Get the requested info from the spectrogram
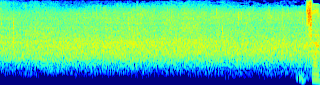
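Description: Heavy thunderstorm rain pouring down steadily, with water running off a porch roof edge.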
